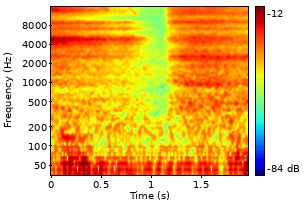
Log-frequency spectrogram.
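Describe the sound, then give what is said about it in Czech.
Nasal exhale during a singing breathing exercise: a steady, breathy rush of air through the nose that stays fairly even throughout, dipping briefly about midway. “abys vydechovala skrz nos ven, to znamená nádech nosem i výdech nosem.”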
